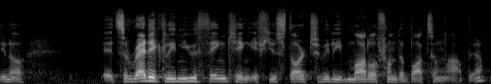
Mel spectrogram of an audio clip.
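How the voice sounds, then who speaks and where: A man with a German accent presenting and explaining in a talk, often checking in with short questioning tags. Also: mid-range voice. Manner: frequent questioning tags like "yeah?" and "right?". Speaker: technology foundation speaker giving a presentation.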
